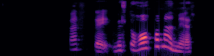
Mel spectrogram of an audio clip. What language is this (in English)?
Icelandic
